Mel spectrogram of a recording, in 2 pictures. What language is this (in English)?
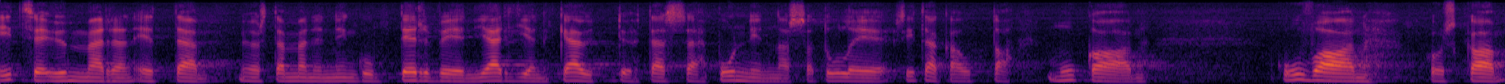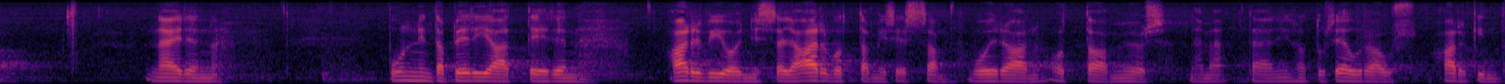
Finnish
